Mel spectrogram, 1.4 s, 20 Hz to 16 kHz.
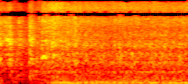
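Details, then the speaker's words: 1967 Dodge Charger with a freshly rebuilt 383 big block on aluminum heads, after fixing distributor problems; base timing about 24°. Quick catch into a strong, even rumble that revs cleanly: normal start and rev, with only mild tuning issues remaining. "maybe not that much more it actually sounds good now other than the mild tuning issues"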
